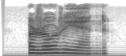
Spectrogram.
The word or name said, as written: aurorean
